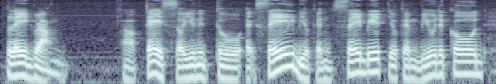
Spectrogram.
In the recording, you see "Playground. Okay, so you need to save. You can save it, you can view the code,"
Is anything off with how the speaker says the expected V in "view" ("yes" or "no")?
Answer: yes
